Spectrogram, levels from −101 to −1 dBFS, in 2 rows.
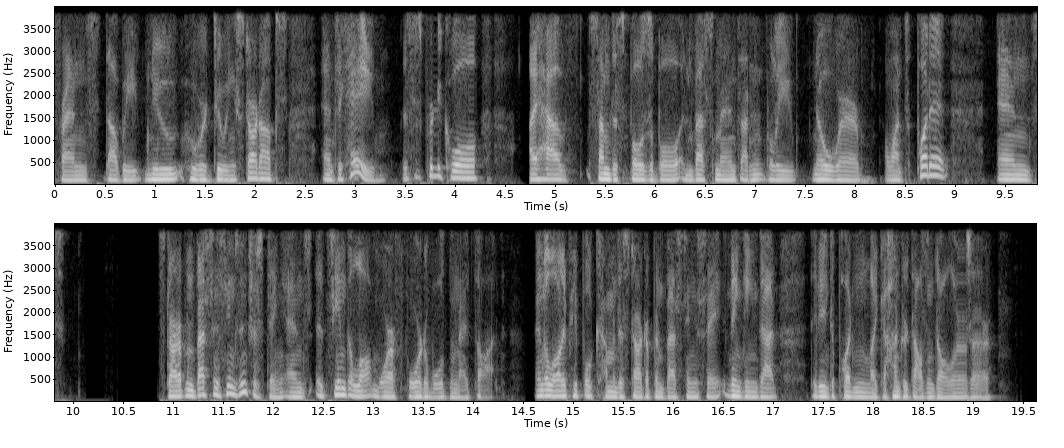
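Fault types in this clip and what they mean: Repeated packet loss (robotic sound): Packets kept failing to arrive in time between 3.80 and 4.78 s, right after "say hey this is", leaving four holes, the longest 79 ms. Each was patched by extending the previous sound, so about a fifth of the span turns choppy and robotic before "have some disposable investments".
Short concealed packet loss: Roughly 40 ms of audio never reached the decoder at 17.95 to 18.01 s, just after "need to put in", and again at 19.22 to 19.29 s. The receiver extended the preceding sound and blended back, heard as a brief smear or wobble.
Burst of packet loss: Several consecutive packets went missing at 18.86 to 18.97 s and 19.02 to 19.13 s, about 80 ms each. The receiver stretched the last sound while fading it, giving a held buzz or dying hiss, then jumped ahead with that stretch gone.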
